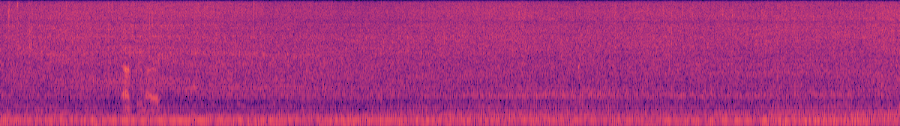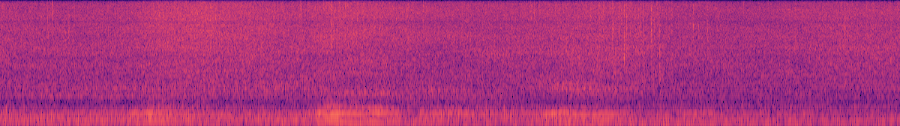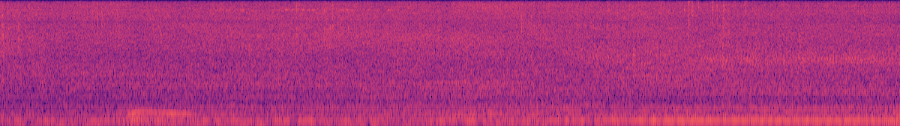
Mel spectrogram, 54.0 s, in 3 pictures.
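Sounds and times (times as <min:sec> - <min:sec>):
car engines driving past: 0:00.0 - 0:54.0
car engine revving: 0:20.5 - 0:32.4, 0:38.3 - 0:40.2.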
